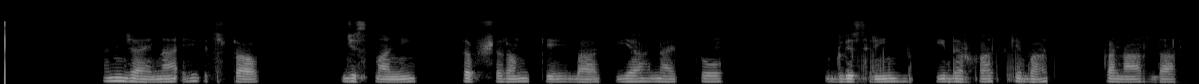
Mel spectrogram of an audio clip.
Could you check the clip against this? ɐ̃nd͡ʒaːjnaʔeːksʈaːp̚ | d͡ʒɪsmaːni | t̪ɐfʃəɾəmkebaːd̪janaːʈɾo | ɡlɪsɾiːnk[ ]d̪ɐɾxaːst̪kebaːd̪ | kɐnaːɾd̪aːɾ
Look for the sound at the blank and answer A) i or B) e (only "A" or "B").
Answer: A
